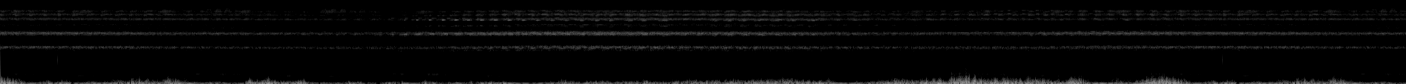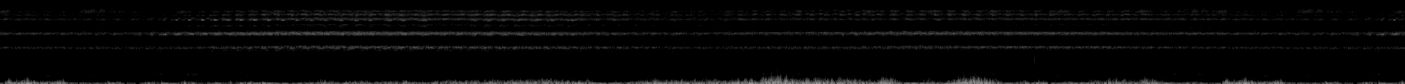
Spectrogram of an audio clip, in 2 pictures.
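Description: A steady, high-pitched chorus of insects singing, with low rumbling noise that comes and goes beneath it, strongest about ten and twenty-two seconds in.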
